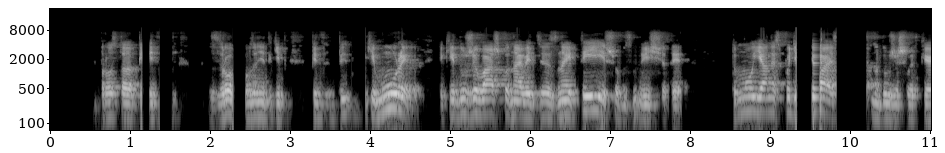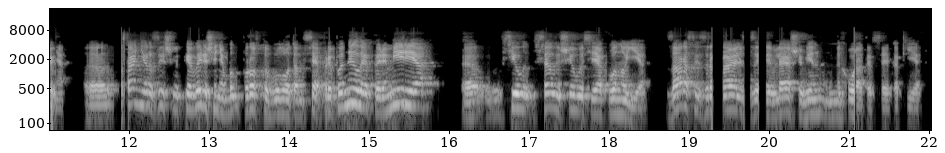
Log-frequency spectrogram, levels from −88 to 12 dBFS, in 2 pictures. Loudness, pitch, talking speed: -19 LUFS, 175 Hz, 140 wpm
